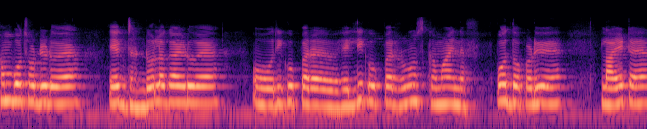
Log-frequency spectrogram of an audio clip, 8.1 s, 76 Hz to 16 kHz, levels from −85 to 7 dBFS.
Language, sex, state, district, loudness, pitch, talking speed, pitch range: Rajasthani, female, Rajasthan, Nagaur, -14 LUFS, 220 Hz, 140 wpm, 210-230 Hz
